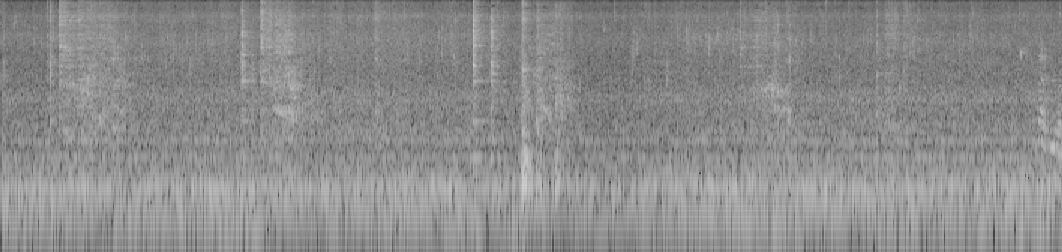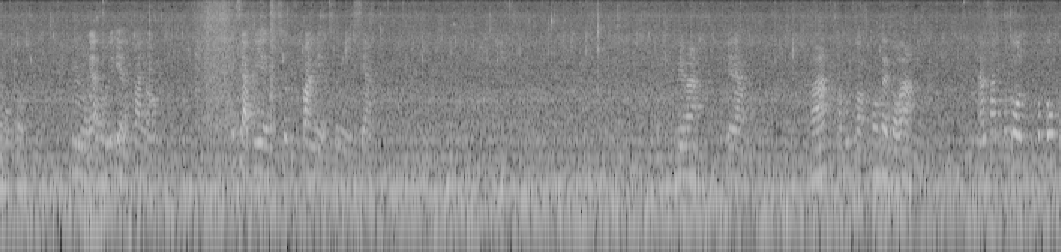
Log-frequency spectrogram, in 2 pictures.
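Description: A metal spatula scrapes and clinks against a wok.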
